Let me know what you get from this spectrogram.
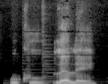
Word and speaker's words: ukulele: It's pronounced ukulele, and it's two Native Hawaiian words, uku, which means flee, and lele, which means jumping. So it's the direct translation is jumping flee, ukulele.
